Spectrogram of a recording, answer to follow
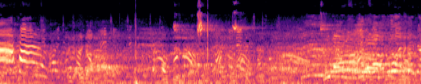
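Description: A basketball bouncing on a gym floor during a game, mixed with indistinct players' and spectators' voices echoing in a large hall, with a few sharp knocks.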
